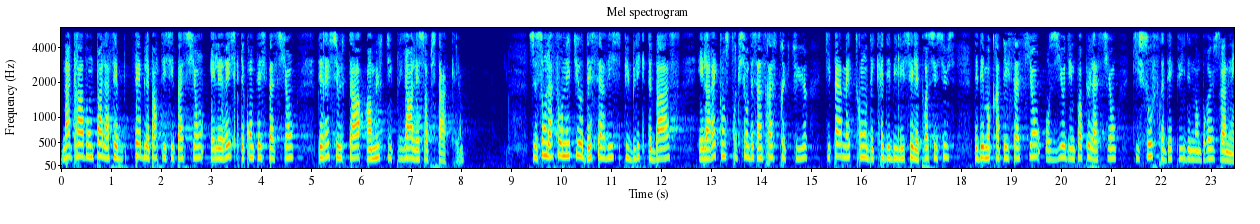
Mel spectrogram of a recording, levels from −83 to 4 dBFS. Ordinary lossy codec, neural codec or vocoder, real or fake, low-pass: none; none; real; 5.4 kHz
